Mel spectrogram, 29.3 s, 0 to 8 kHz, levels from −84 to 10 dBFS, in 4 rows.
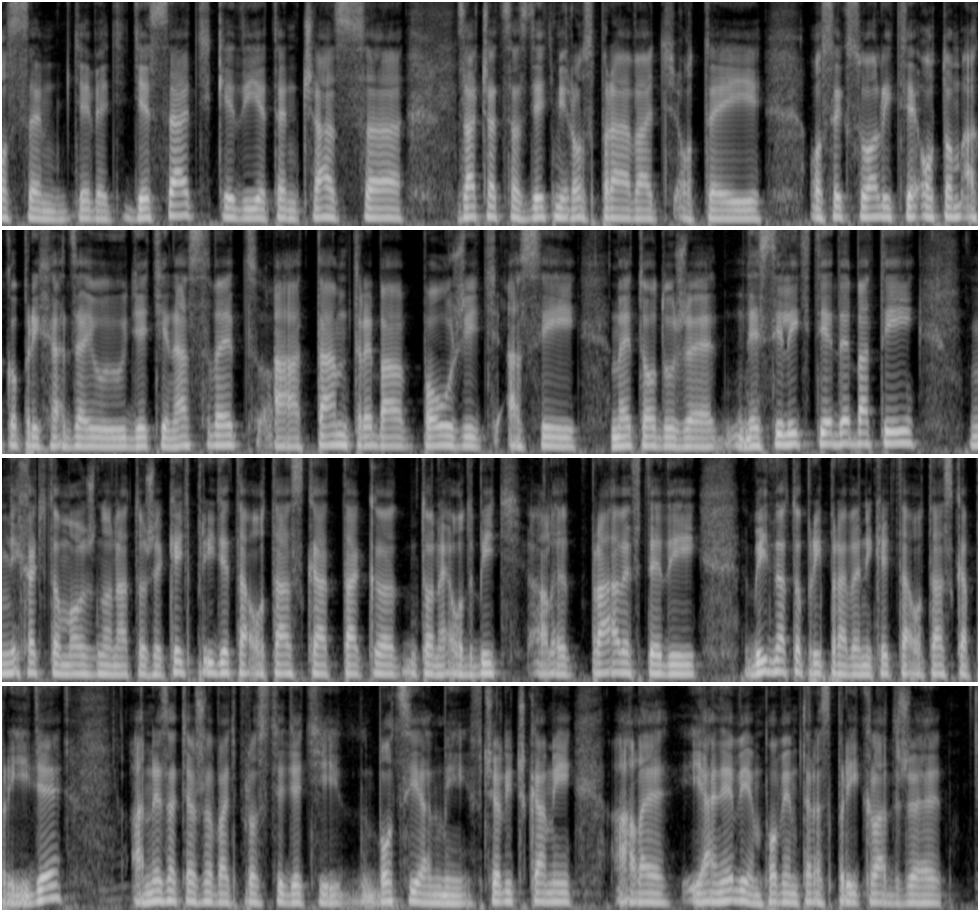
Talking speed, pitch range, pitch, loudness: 145 wpm, 115-130 Hz, 120 Hz, -18 LUFS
